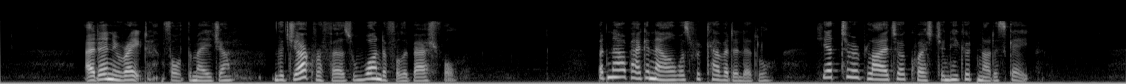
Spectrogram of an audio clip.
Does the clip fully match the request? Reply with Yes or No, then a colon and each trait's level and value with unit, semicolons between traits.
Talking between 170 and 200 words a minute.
No: average, 155 wpm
